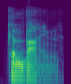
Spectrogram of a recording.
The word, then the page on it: combine: British English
